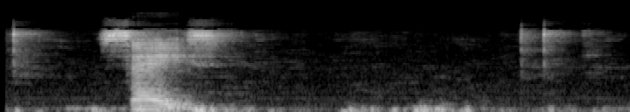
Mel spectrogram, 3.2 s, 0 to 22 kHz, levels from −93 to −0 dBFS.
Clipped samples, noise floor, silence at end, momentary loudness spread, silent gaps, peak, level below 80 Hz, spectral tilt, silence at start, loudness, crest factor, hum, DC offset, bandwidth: under 0.1%; -49 dBFS; 0.35 s; 26 LU; none; -2 dBFS; -44 dBFS; -2 dB/octave; 0.05 s; -18 LUFS; 24 dB; none; under 0.1%; 11 kHz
